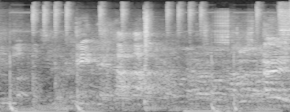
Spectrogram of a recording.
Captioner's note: laughs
